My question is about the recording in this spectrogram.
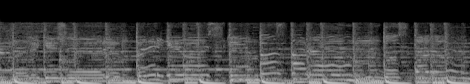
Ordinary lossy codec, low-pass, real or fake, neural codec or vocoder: none; 7.2 kHz; real; none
